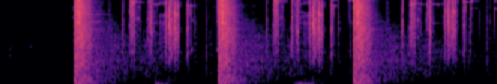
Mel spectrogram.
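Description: Gunshots ring out loudly, one after another.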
